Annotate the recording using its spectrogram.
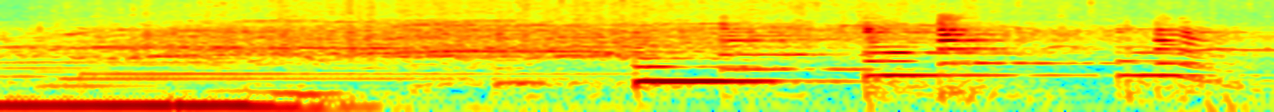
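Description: A live rock band's final chord dies away in the first two seconds. Then single held guitar notes ring out, a new one about every second, over a steady crowd cheering.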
